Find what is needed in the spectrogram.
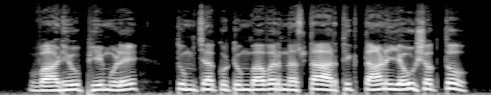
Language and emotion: Marathi, fearful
